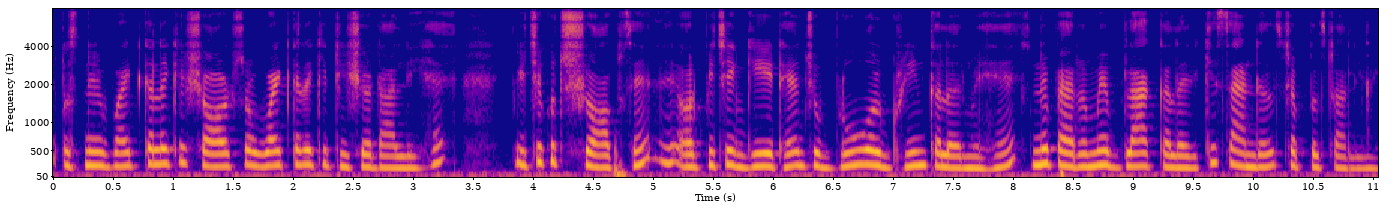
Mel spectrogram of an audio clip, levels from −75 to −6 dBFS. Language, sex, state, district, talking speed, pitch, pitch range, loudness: Hindi, female, Jharkhand, Sahebganj, 205 wpm, 230 Hz, 210-250 Hz, -23 LUFS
